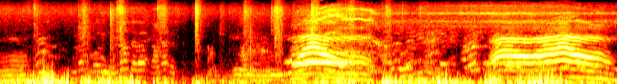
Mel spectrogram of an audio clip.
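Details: Two cats in a real fight: choppy background sounds give way to sustained, rising and falling yowls, one deep and one shriller, drawn out over several seconds.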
